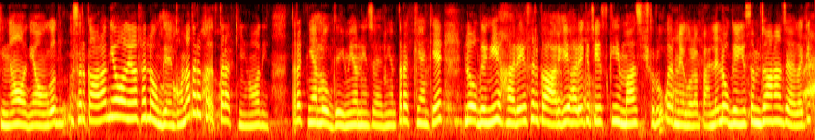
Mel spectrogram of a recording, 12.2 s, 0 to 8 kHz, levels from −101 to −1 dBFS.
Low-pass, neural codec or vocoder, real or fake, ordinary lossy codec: 7.2 kHz; codec, 16 kHz, 4 kbps, FunCodec, trained on Chinese and English, 50 frames a second; fake; none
